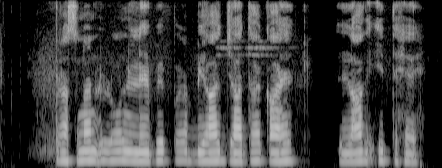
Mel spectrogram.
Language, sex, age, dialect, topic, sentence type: Magahi, male, 18-24, Western, banking, question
